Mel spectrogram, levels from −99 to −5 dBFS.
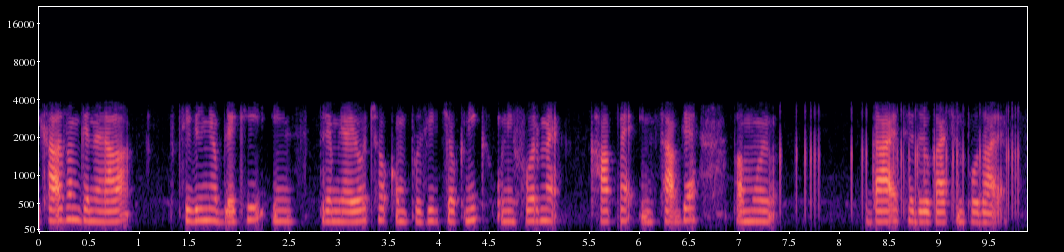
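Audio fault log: throughout: iLBC codec. The whole clip is squeezed into a telephone band of roughly 250 Hz to 3.4 kHz, so there's no air or sparkle up top and the low end is thin. The codec damage is plainly audible: the speech has a slightly rough, synthetic grain because each frame's excitation is coded on its own at a low rate, which fits iLBC's 13.33 kbps mode with 30 ms frames.
0.63–0.67 s, 2.43–2.46 s, 3.96–4.00 s, 5.78–5.83 s (just before "in sablje pa") and 8.82–8.85 s: lost iLBC frames. Each is a single dropout of about one 30 ms frame. Instead of silence you get a brief held, faintly buzzy vowel, because the decoder fills the hole by repeating the last pitch cycle mixed with a little noise. Since iLBC frames don't depend on each other, the speech snaps back straight afterwards without any smearing.
7.41–9.80 s: train of clicks. There are about forty sharp, similar ticks, averaging around 14.7 per second but spaced irregularly, and the loudest reach around 5 dB above the speech. 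They sit on top of the signal, including the gaps, so they come from outside the audio itself. The likely cause is interference from nearby equipment or a faulty connection or power supply, injecting the same pulse over and over.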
